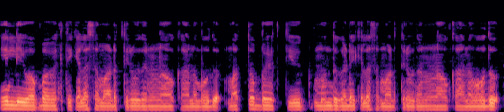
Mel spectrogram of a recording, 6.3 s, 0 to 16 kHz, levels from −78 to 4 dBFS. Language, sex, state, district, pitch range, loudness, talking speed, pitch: Kannada, male, Karnataka, Koppal, 100-105 Hz, -17 LUFS, 135 wpm, 100 Hz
